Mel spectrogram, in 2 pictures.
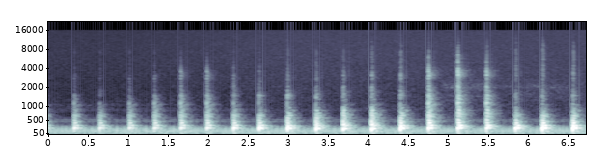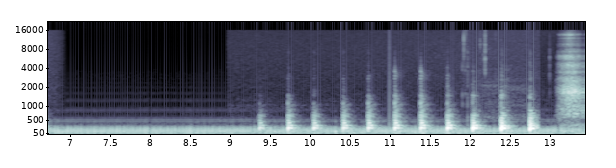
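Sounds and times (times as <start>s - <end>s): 
rapid sharp tapping on a motel window: 0.0s - 6.8s, 9.3s - 13.0s
low constant hum: 0.0s - 13.4s.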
